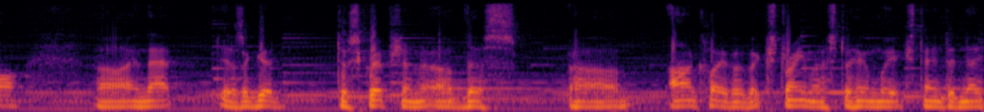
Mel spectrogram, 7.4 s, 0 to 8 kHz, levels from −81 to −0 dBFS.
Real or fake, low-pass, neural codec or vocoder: real; 7.2 kHz; none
